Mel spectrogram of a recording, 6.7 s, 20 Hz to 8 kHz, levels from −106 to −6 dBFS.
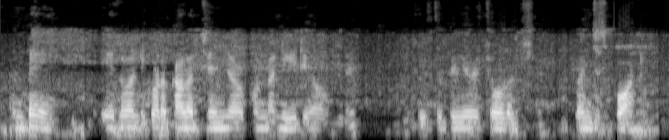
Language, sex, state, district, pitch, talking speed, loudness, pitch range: Telugu, male, Andhra Pradesh, Visakhapatnam, 100 Hz, 115 wpm, -25 LUFS, 95-105 Hz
